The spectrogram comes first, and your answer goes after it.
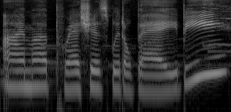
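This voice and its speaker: A woman speaks as a precious little baby animal, small and brave, with a cutesy, babyish delivery. It sounds like a proud pet introducing itself, unhurried and sweet, with music behind it. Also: medium pitch, big pitch swings.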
